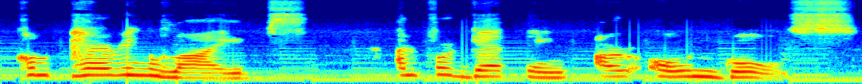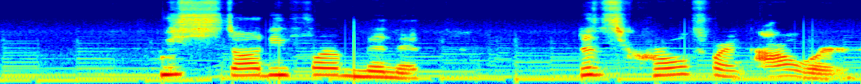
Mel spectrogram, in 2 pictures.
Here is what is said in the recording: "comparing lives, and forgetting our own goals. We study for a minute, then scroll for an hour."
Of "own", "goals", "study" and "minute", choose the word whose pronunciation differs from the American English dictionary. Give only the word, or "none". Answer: goals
